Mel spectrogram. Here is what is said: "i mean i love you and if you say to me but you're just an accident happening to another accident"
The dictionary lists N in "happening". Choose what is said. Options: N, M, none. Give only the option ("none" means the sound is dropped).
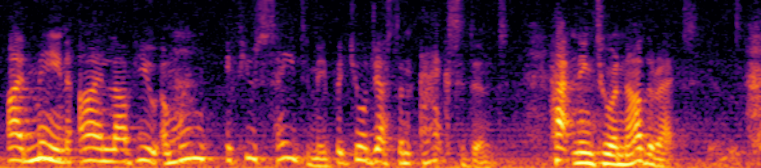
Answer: N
